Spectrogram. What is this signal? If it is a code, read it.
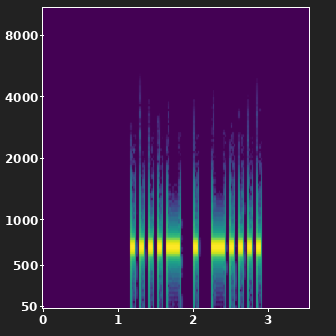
Morse code, heard as a keyed tone, about 20 wpm, 700 Hz. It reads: 4E6
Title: Three Challenging Letter-Number Combinations 20wpm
